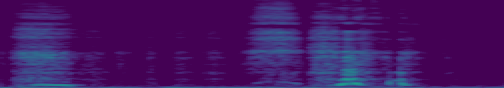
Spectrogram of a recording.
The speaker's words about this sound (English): Look what you fucking do to me. I'm panting and covered in spit.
